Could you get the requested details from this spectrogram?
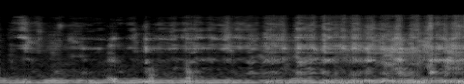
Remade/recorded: remade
